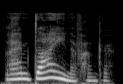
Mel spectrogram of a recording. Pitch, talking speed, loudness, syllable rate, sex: 230 Hz, 290 wpm, -16 LUFS, 7.5 syllables/s, female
